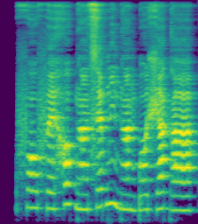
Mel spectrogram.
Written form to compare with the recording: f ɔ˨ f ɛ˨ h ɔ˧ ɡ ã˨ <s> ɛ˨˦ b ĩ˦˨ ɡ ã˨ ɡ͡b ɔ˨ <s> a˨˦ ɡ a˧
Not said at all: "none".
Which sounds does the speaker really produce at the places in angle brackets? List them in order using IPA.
s, ʃ

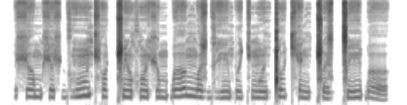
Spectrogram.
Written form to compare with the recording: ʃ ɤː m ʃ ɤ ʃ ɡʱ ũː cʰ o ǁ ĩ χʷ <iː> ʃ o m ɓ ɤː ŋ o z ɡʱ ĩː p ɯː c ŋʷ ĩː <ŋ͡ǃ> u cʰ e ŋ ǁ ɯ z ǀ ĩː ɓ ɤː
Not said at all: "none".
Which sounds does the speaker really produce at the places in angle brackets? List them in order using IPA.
ĩː, ǃ

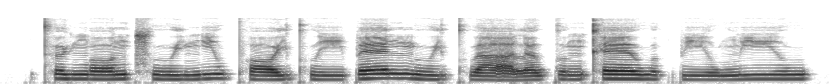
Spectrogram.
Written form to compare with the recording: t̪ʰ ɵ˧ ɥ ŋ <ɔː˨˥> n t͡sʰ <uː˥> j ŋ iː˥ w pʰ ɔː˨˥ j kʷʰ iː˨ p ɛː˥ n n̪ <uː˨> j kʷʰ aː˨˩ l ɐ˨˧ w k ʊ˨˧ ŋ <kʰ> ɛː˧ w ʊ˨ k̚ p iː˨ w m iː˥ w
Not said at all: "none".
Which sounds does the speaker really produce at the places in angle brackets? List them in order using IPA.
ɔː˨˥, uː˨, uː˨, kʰ

